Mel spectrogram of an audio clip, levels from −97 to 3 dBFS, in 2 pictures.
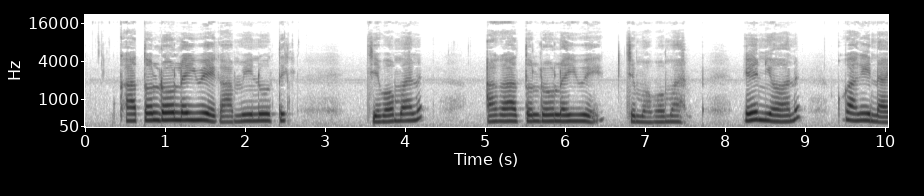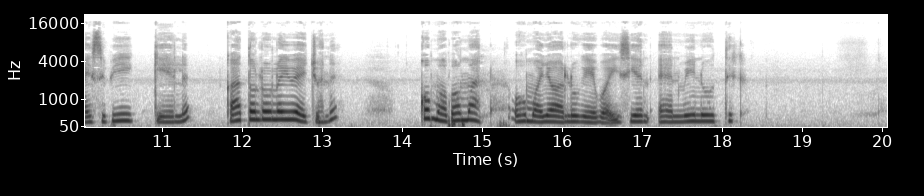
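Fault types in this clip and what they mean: Stream segment skipped: at 12.95–12.99 s, after "kakinaisi biik kflee katoldoleiwechu", the speech jumps ahead with a small blip, likely from a segment that failed to load and was passed over.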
